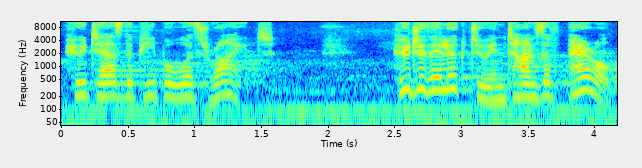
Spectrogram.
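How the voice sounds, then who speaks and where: Woman playing serious churchy adviser lady, fantasy game, measured and earnest, big hall reverb, faint noise. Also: mid-range voice, animated, natural voice. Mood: earnest resolve. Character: grave, thoughtful female church insider and adviser. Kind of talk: scripted fantasy game dialogue. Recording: long hall reverb, faint noisy ambience.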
